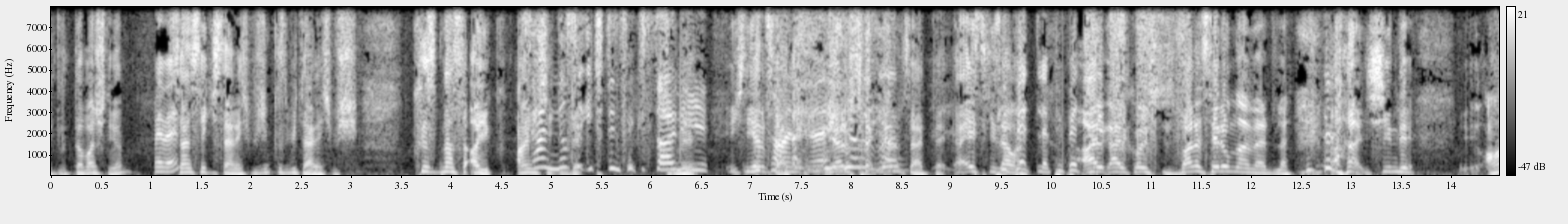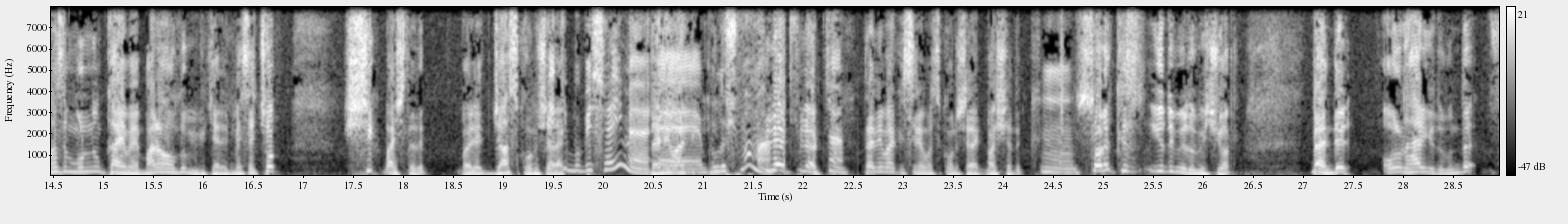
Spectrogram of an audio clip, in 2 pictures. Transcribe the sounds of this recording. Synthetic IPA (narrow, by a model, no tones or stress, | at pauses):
ɯklˠɯk̚t̪ʰabaʃ̬lˠajɯnɛvɛsænse̞ciz̥t̪ʰaːnɛit͡ʃmiʃ̬inkʰɯzbit̪ʰaːnɛit͡ʃmiʃkʰɯznasɯlʔajɯkajnɯʃenild̪ɛit͡ʃt̪insecʰiz̥t̪aːnmeji | iʃt̪ʰɛjaɾɯmssaːt̪ːɛjaɾɯmsaːjaɾɯmsaːt̪ʰːɛja̰ɛscizamaɛt̪lʲɛpʰipɛaalʲko̞lʲst̪yz̬banaseɾiumlˠanvæɾd̪ilʲæɾaʃimd̪ɪ | azɯmbuɾnumkʰajmajabanao̞lˠd̪uːbibicʰeɾɛmɛs̬elʲat͡ʃʰo̞k̚ | ʃɯk̚baʃlˠad̪ɯk̚ | bø̞jlʲɛd͡ʒaskʰo̞nuʃaɾakibubiʃejmɪd̪animaɾbulˠuʃmamaflʲøɾt̪flʲøɾt̪d̪̥animaɾkasinemasɯ̥kʰo̞nuʃaɾak̚baʃlˠad̪ɯk̚so̞nɾakʰɯzjud̪umjud̪umit͡ʃʰijo̞ɾ̥bænd̪ɛ | o̞̰nunɦæɾjud̪umund̪a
